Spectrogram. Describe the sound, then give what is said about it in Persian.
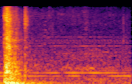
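A man gets out of a car and the car door shuts with one solid, heavy thunk, followed by a faint steady hum. “اسماعیل پیاده میشه و سمت خونه میره.”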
